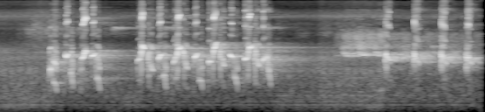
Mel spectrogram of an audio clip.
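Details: Yellow-vented bulbul singing vigorously, a recording meant to lure birds and train them to sing along morning and night: quick runs of bright, warbling notes dipping and rising, then a softer, steadier chatter.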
